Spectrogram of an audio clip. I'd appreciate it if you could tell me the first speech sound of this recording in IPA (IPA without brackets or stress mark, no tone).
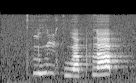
pʰ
